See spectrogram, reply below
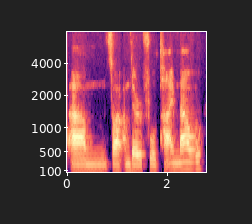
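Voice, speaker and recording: In a conversational interview, this agency founder, a man in his thirties from Poland with a Polish accent, talks earnestly and hesitantly about his career, often restarting. He speaks slowly at a medium pitch in a level, mellow tone with vocal fry, and the sound is lo-fi.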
